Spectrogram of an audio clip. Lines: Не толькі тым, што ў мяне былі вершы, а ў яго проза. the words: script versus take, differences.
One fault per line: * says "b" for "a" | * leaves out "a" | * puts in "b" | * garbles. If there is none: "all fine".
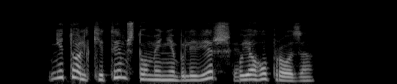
* leaves out "а"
